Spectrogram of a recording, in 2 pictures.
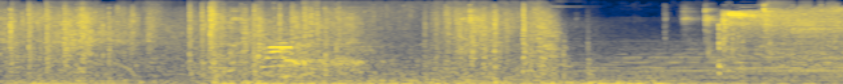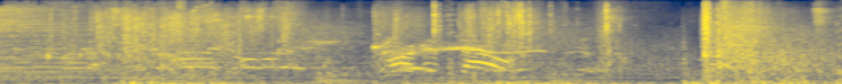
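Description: Dense gunfire in the space game Starfield, fast overlapping shots and bursts that form a near-constant loud barrage with brief lulls, a voice talking over it.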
